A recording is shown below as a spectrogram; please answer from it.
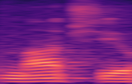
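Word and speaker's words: Macchio: Daniel Son uh played by Ralph Machio which is actually the Italian way pronounced Mchio but I believe he pronounces it machio.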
